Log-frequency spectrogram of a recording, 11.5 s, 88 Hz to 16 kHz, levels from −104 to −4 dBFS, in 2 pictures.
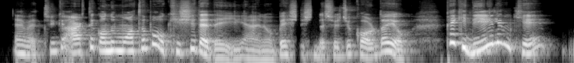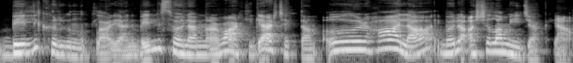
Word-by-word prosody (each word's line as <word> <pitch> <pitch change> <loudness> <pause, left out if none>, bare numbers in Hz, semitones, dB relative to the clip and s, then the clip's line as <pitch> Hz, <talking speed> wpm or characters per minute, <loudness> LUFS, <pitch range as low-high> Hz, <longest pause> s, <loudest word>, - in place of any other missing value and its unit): Evet, 195 -3 -4
çünkü 235 0 -4
artık 235 +7 +1
onun 245 +1 +6
muhatabı 245 +9 +2
o 265 - +2
kişi 260 +2 -2
de 215 - +7
değil 135 -1 -4
yani; 125 -4 -7
o 120 - -9
5 180 0 -2
yaşında 175 -2 -8
çocuk 170 +4 -7
orada 175 +8 +1
yok. 230 - +2 0.3
Peki, 400 - +6
diyelim 365 - +5
ki 320 - -2
belli 210 - +1
kırgınlıklar, 160 - -6
yani 85 0 -6
belli 290 +1 -1
söylemler 195 -10 -2
var 205 -3 0
ki 175 -3 -13
gerçekten 140 +1 -2
ağır; 265 +2 0
hâlâ 265 -6 +1
böyle 205 +1 0
aşılamayacak. 200 -4 -2
Ya, - - -6
210 Hz, 165 wpm, -21 LUFS, 175-255 Hz, 0.3 s, de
